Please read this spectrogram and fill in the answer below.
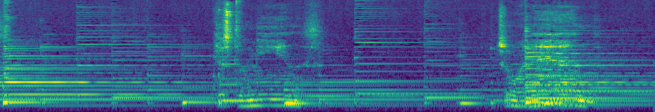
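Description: Acoustic guitar strummed slowly, three chords about two to three seconds apart, each left to ring and fade, under a soft male singing voice.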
